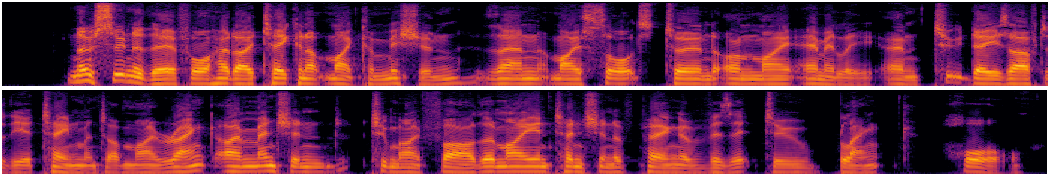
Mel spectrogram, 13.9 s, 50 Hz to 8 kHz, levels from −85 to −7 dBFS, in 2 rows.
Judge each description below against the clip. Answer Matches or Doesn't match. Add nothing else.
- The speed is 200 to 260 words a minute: Doesn't match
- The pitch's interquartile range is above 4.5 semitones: Doesn't match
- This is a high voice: Doesn't match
